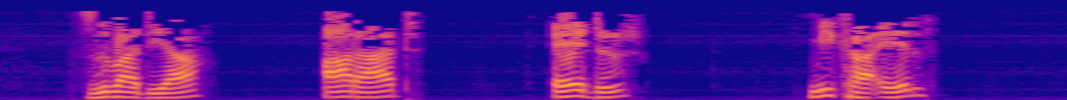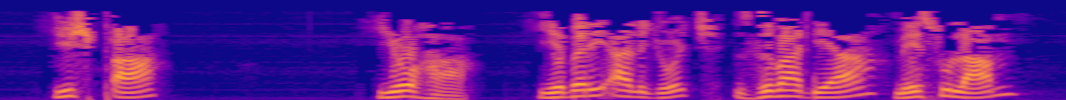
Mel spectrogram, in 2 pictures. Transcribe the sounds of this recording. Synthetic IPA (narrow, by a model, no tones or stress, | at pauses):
zɨβad̪ija | ʔaɾad̪ | ʔed̪ɨɾ | mikʰaʔel | jɪʃpʼa | joɦa̰ | jɛbəɾiʔalɨd͡ʒo̞t͡ʃːzɨβad̪jamesulam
